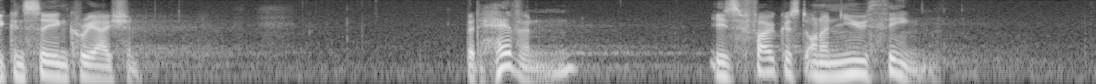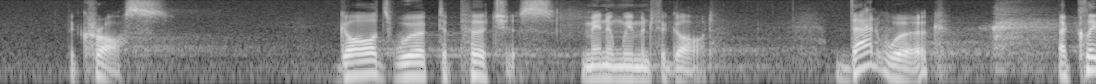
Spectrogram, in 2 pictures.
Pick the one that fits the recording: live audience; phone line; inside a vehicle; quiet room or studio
live audience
